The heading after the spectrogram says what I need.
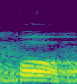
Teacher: ओठों से लगा के प बोलते हैं तो दोनों ओठ मिलते हैं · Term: ओष्ठ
